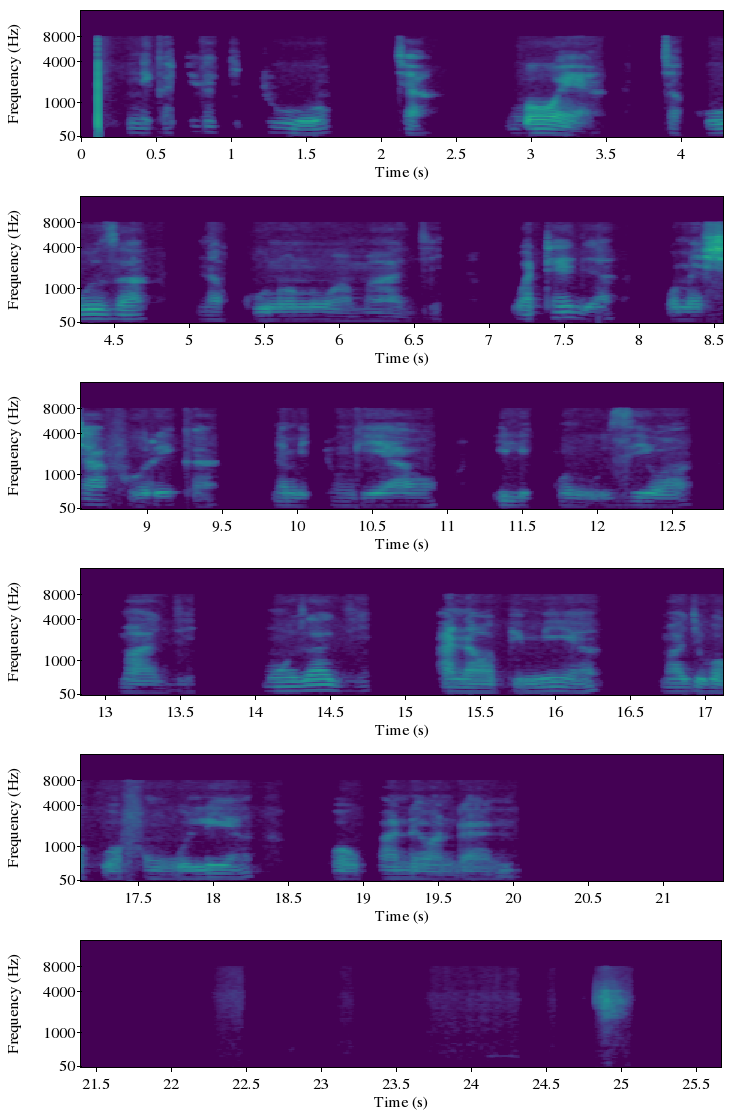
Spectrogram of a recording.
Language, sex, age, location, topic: Swahili, male, 25-35, Kisumu, health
